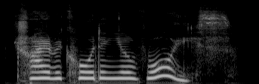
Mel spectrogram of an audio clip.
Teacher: the last content word which is try recording your voice voice voice is the most important stressed word in that sentence · Try recording your voice. It's going up. It's friendly.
